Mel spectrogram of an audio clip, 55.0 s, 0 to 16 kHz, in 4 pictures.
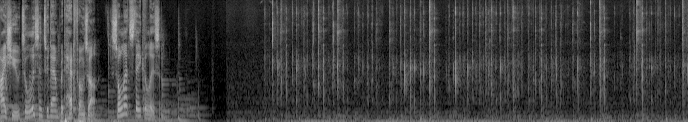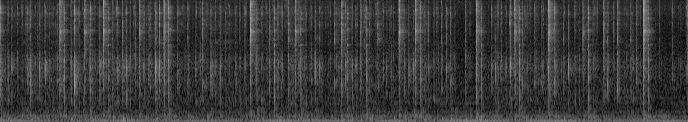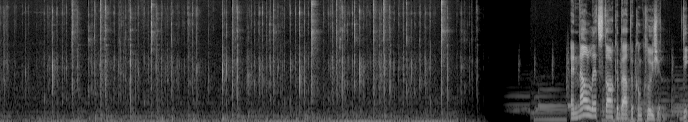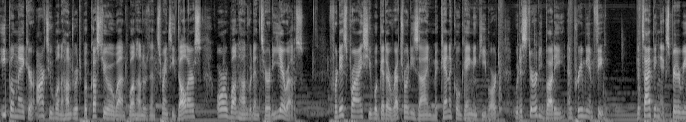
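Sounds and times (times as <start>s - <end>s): soft muffled keyboard typing: 5.2s - 37.2s, 46.6s - 48.4s.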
